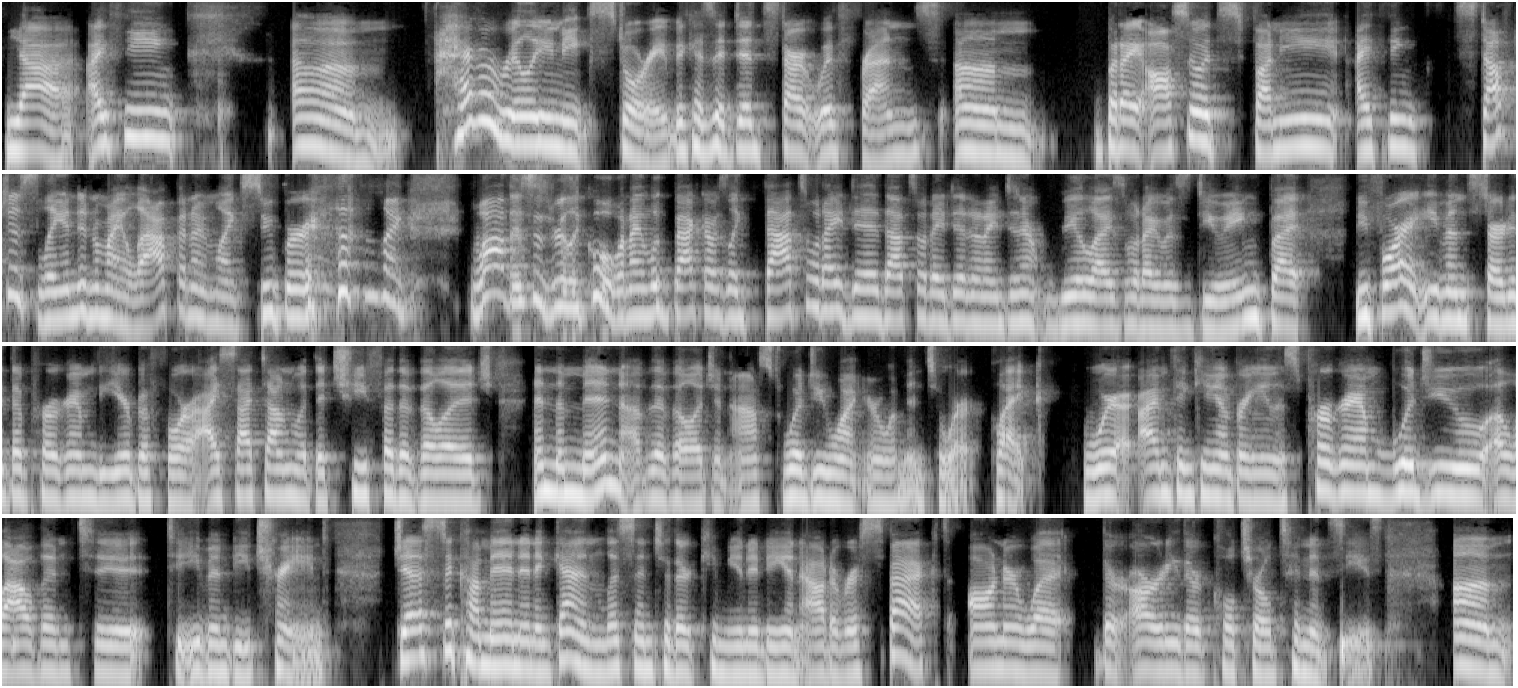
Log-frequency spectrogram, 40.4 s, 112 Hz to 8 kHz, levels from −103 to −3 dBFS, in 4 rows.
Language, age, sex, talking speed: English, 20-39, female, 205 wpm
